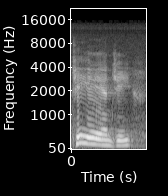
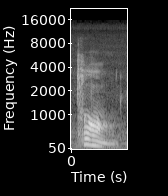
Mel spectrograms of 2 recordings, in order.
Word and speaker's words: Tang: T, the accent more, T-A-N-G. Normally you'd think it'd be Tang. Remember, Tang is a breakfast drink. It's pronounced Tong, T-O-N-G, from the Tang Dynasty.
